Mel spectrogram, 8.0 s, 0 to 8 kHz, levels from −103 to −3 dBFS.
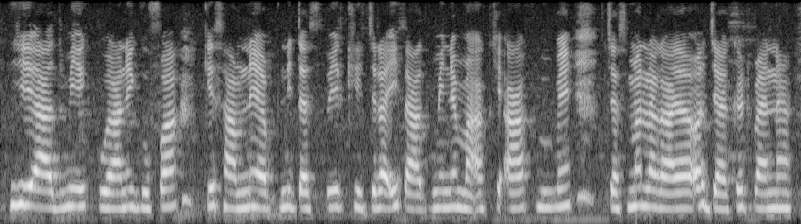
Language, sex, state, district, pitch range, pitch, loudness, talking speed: Hindi, female, Bihar, Purnia, 215-235 Hz, 220 Hz, -20 LUFS, 180 wpm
